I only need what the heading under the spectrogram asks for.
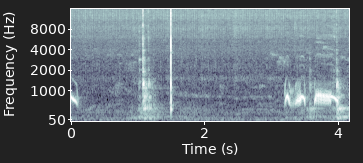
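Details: Female spotted dove calling to stimulate a male; a short coo at the start, then two clicks, then a wavering two-part cooing phrase near the end.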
